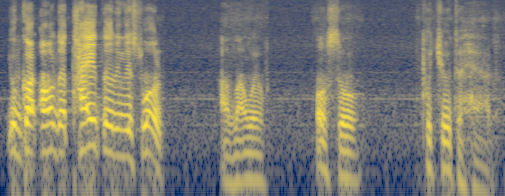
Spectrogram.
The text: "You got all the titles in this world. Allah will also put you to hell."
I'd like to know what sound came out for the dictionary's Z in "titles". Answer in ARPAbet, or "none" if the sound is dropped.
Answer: none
